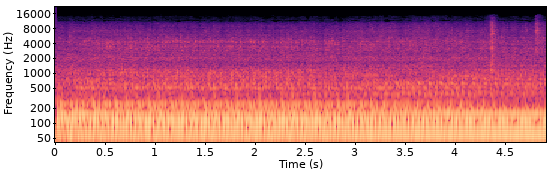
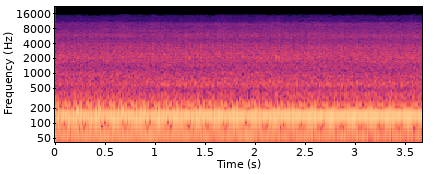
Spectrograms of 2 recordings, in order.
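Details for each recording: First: 1967 Ford Fastback with a 289 V8 and a new cam, revived after sitting and showing high oil pressure: a deep, steady idle lope with an even beat and only faint lifter tick; it sounds healthy, and the timing is about to be adjusted. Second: 1967 Ford Fastback 289 V8 with a new cam, idling with high oil pressure: steady, lumpy idle with a faint light ticking on top from the lifters.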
